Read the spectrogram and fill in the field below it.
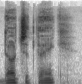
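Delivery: ordinary talk, nothing marked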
